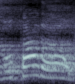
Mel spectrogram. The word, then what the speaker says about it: voltarão: Então, elas voltarão. Ainda vai acontecer, ó. Voltarão para casa mais cedo. Como que fica no passado? Isso, elas voltarão. Voltarão. Olha a diferença da sílaba tônica, tá bom?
